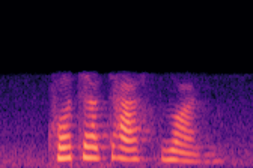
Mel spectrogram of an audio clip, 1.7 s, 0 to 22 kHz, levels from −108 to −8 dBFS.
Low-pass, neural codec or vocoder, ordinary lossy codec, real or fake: 3.6 kHz; codec, 16 kHz in and 24 kHz out, 0.8 kbps, FocalCodec, streaming, 65536 codes; Opus, 24 kbps; fake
